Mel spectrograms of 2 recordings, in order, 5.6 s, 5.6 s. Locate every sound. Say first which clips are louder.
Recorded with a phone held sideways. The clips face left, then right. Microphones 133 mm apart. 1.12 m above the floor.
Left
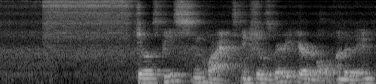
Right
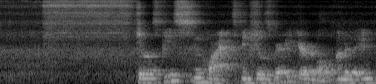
0.6 s a hiss: even; 80° left, 3 m
2.0 s a man speaking: left 4 dB; 70° left (ahead or behind), 3.5 m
